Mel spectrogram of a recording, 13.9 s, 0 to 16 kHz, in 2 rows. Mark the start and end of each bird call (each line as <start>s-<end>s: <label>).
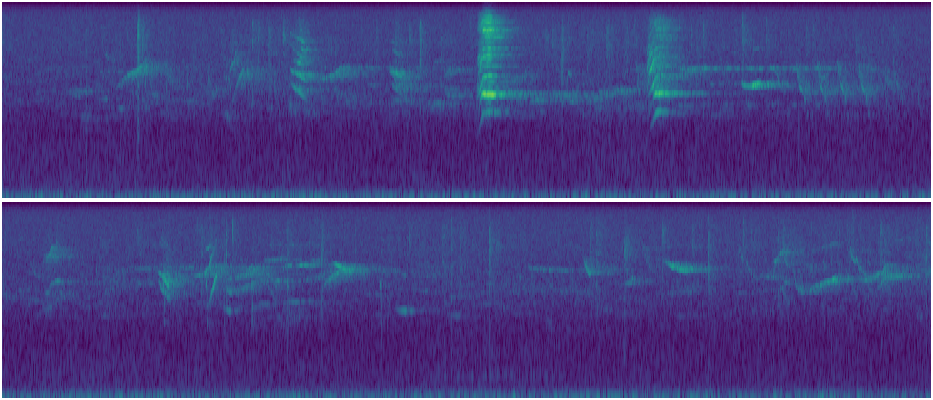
0.8s-1.2s: Hawaii Creeper (Loxops mana)
2.0s-2.4s: Hawaii Creeper (Loxops mana)
2.8s-3.1s: Hawaii Creeper (Loxops mana)
3.4s-4.1s: Iiwi (Drepanis coccinea)
4.7s-5.2s: Iiwi (Drepanis coccinea)
5.0s-6.7s: Apapane (Himatione sanguinea)
8.0s-8.6s: Hawaii Creeper (Loxops mana)
9.3s-10.0s: Apapane (Himatione sanguinea)
11.8s-12.4s: Apapane (Himatione sanguinea)
12.9s-13.4s: Iiwi (Drepanis coccinea)
13.4s-13.9s: Apapane (Himatione sanguinea)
